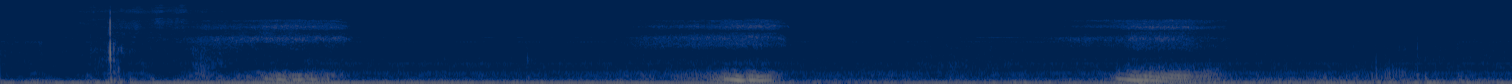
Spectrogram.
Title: Tigey snores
